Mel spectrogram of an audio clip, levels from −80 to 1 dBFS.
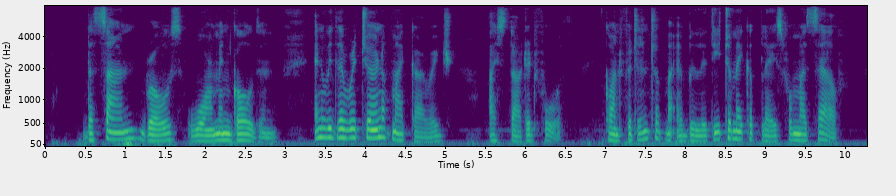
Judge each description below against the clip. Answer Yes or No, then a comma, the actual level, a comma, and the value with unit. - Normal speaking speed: Yes, average, 150 wpm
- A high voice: No, low, 130 Hz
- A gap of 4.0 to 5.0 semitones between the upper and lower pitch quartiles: Yes, average, 4.7 semitones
